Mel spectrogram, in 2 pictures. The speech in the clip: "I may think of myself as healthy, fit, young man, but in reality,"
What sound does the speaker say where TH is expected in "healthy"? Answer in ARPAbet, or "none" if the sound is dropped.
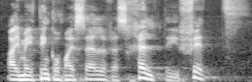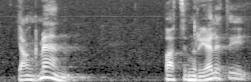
T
